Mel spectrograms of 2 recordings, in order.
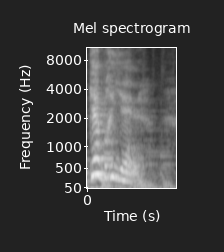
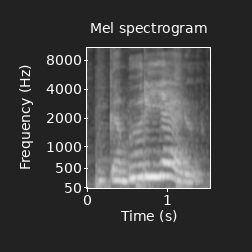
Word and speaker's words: Gabriel: Alors, bien sûr, le R de Gabriel ne va pas apparaître comme un R en japonais. Du coup, ce sera entre le L, le R et pour moi le D. Gabriel, donc cinq syllabes.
